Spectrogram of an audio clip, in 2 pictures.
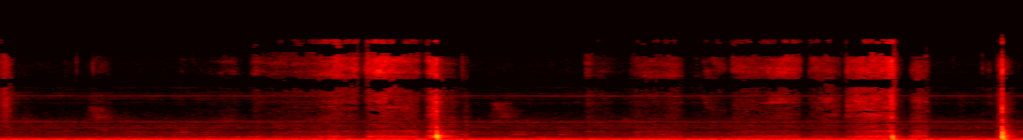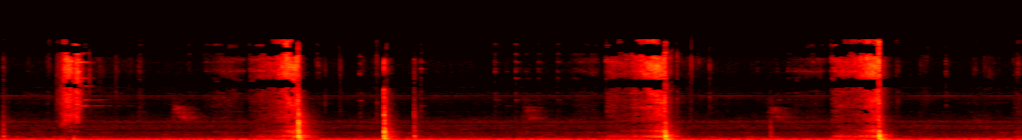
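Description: Santoku-style knife with a dimpled blade slicing a peeled raw potato into thin rounds on a wooden cutting board: a soft scrape through the potato, then a sharp knock of the blade on the board, about seven times at irregular intervals. A steady low hum runs underneath.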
